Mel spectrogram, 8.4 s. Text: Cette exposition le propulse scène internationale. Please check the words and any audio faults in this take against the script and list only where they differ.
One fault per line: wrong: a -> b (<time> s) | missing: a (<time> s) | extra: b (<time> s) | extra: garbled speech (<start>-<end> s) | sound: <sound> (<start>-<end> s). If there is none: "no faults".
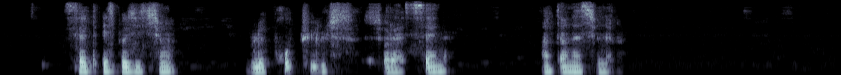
extra: sur la (3.7 s)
